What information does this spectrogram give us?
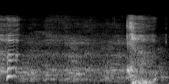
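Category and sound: human body sound, coughing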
